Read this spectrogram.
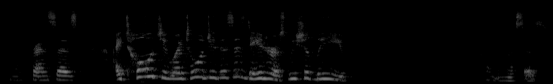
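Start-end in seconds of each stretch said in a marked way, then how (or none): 1.2-3.5 higher, insistent I-told-you-so; worried warning. Acted. Friend warns Kondoma about the cobra, worried warning. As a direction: plead to get out of danger.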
